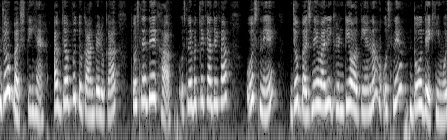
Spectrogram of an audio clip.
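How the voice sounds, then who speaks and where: A woman teaching an English story to children, reading lines slowly and then explaining them with questions. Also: high-pitched, mellow.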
